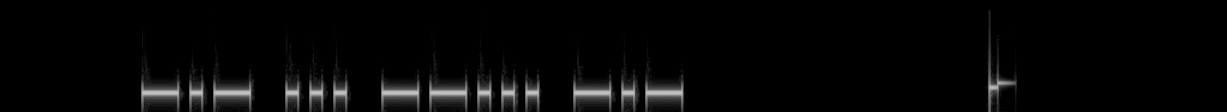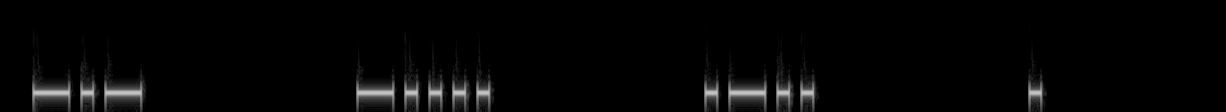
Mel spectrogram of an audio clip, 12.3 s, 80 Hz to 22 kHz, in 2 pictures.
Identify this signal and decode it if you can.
Morse code, heard as a keyed tone, about 20 wpm, spaced as for 10 wpm, 700 Hz. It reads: KS7K K6LE
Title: USA Call Signs - 4 Characters - 6x Character Spacing - 20wpm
